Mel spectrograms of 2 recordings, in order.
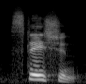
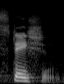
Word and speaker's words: station: the second last syllable then I have the word which is tion station so two syllables stay Shin so I will focus on the second last syllable and I will pronounce it as station confusion station lotion alright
